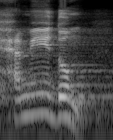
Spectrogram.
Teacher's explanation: تو یہاں پر ہم تنوین کا حروف ارملون میں ادغام کر دیں گے، یعنی اس نون تنوین کو میم سے ملا دیں گے · حمیدم، ہا کو درمیان حلق ادا کریں گے، بغیر کھینچے پڑھیں گے، میم پر زہر ہے اس کے بعد یا ہے تو یا مدہ ہے یہاں پر، تو میم کو ایک الف کے برابر ہم کھینچ کر پڑھیں گے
